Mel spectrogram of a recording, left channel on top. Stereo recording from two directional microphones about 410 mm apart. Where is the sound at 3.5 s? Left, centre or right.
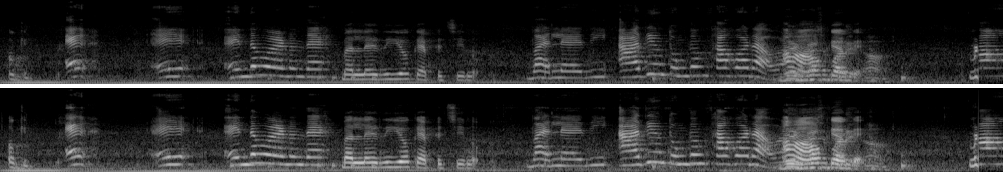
Centre.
